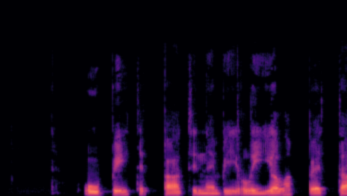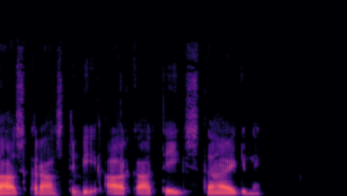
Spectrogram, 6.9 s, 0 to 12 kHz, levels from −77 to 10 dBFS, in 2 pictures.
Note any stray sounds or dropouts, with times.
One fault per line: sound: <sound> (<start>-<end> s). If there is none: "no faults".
no faults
